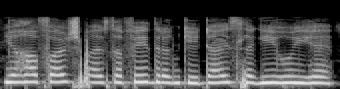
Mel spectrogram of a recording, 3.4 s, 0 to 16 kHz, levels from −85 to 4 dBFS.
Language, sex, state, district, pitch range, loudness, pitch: Hindi, female, Uttar Pradesh, Lucknow, 260-290 Hz, -11 LUFS, 270 Hz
